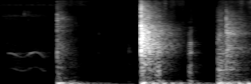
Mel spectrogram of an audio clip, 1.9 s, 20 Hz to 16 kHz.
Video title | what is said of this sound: Never Left Behind Episode 26: Afghanistan | it's got some weight you can hear that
